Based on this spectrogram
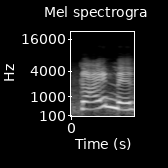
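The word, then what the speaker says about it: kindness: दोबारा बोल रही हूं डी साइलेंट है इसमें ट इ the word adjective काइनेस from काइंड वो बड़ा काइंड है तो काइनेस हो गई उसकी एट नाउन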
